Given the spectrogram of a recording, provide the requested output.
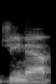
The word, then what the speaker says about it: GNAP: to pronounce the name of this protocol i pronounce it gnapp i've heard nap i've heard gene app i've heard lots of other strange permutations ultimately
